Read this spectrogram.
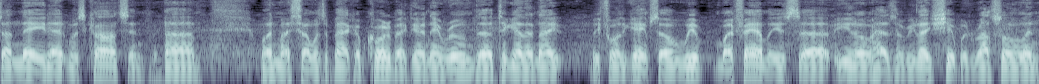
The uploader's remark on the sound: Live from the Super Book at the Westgate Las Vegas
